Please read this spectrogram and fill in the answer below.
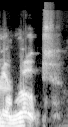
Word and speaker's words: garrote: The Garrett wire. That piano It's wire. a garrote.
